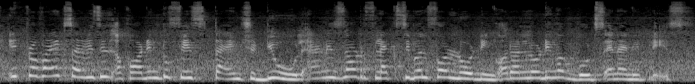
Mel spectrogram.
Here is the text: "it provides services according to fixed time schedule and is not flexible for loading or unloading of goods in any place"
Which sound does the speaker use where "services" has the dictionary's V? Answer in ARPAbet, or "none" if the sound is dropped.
V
